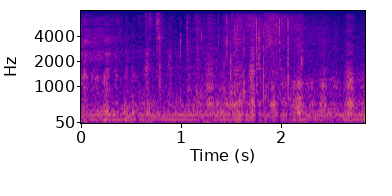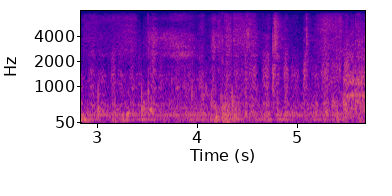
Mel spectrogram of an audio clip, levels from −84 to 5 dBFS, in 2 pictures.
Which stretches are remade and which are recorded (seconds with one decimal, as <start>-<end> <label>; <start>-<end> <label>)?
0.0-5.7 recorded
